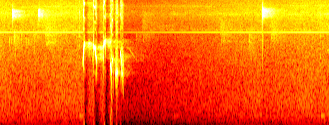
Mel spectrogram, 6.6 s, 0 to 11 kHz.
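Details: Dok Taeng bird singing on 8 September 2023, out on an outing and calling nonstop: a quick burst of five or six loud chopped, warbled notes, framed by thin high whistles before and after, then quiet.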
